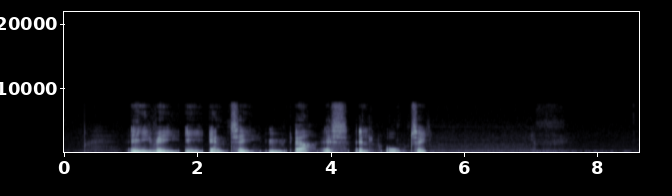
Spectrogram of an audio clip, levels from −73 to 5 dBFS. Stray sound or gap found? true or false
false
